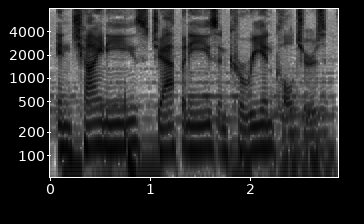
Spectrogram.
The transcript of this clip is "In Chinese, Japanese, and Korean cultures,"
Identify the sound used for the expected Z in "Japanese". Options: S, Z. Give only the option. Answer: Z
